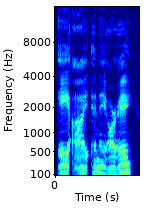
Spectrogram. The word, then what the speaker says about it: Ainara: That said, I'm proud to share with you today a project called Ainara. That's spelled A-I-N-A-R-A, pronounced Ainara.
